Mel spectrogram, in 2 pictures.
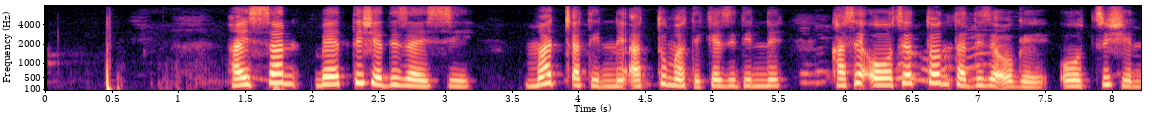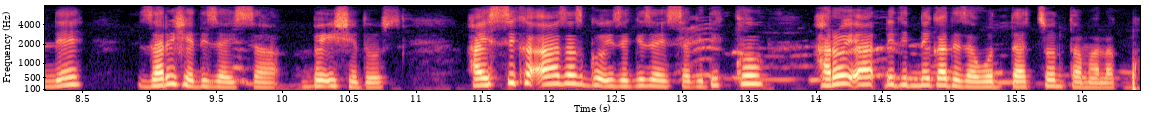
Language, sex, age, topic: Gamo, female, 36-49, government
